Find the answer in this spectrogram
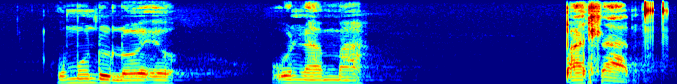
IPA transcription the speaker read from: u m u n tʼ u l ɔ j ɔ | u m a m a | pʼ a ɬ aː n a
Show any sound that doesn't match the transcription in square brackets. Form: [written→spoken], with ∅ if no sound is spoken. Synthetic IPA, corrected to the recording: u m u n tʼ u l ɔ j ɔ | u [m→n] a m a | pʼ a ɬ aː n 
